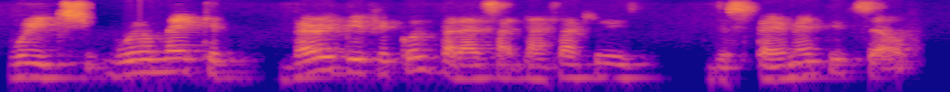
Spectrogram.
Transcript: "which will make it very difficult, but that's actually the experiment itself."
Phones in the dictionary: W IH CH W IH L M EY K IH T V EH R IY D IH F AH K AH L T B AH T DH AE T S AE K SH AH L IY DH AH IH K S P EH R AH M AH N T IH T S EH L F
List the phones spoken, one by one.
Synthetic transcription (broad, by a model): W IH CH W IH L M EY K IH T V EH R IY D IH F AH K AH L T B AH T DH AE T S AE K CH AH L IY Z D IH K S P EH R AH M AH N T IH T S EH L F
